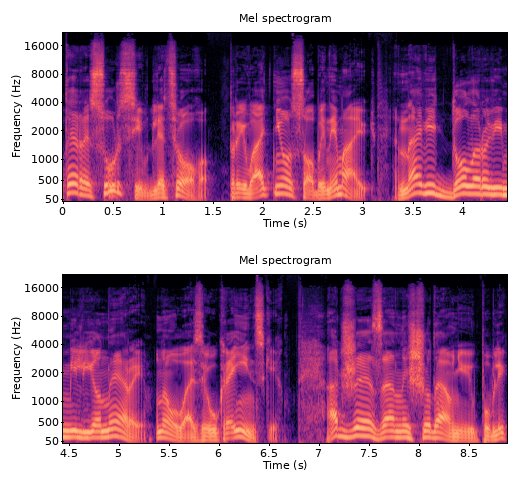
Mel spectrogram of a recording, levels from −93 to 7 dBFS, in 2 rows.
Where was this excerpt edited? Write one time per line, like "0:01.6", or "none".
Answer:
0:03.2
0:05.4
